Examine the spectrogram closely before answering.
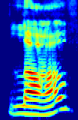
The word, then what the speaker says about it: love: Love. This is a common exception to the long vowel effect. The E is silent, but it doesn't make the O sound long. Okay? It's love only. It's pronounced as love.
